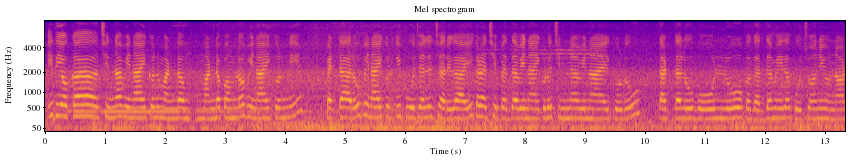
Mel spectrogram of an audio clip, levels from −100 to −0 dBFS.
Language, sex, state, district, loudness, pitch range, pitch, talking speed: Telugu, female, Telangana, Nalgonda, -21 LUFS, 235-255 Hz, 245 Hz, 100 wpm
